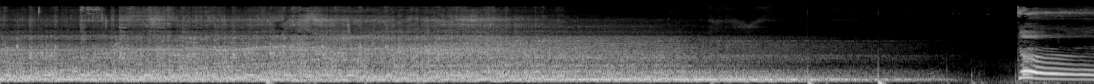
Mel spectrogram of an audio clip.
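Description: Intro soundtrack of a logo animation: loud, dense music and sound effects that fade out over the last three seconds.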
